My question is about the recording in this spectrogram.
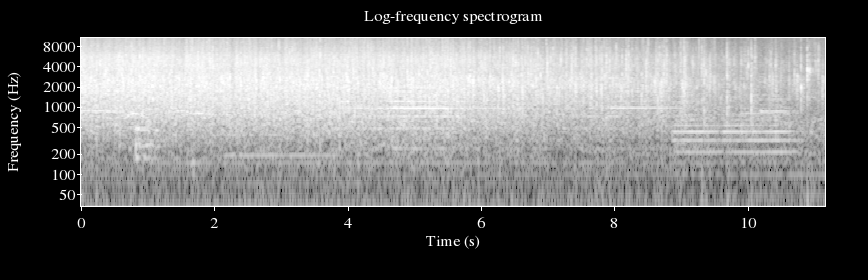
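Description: Concert audience applauding and cheering at the close of a live rock song, with a few held instrument notes ringing over the clapping. About nine seconds in a sustained chord sounds briefly, and the whole sound fades away near the end.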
